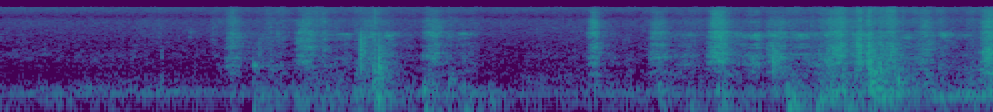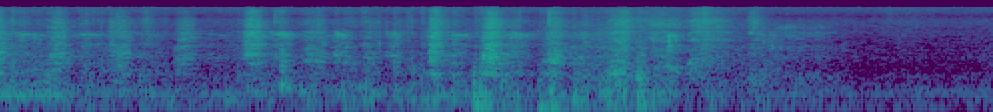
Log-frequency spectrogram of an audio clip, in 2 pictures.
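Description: Soft-coated wheaten terrier panting in quick, uneven breaths. It starts about a second in and dies away near the end.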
